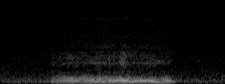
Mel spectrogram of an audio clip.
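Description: A single low, buzzing, vibrating inhaled breath sound, typical of snoring.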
